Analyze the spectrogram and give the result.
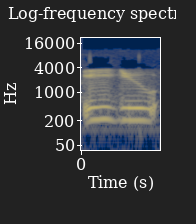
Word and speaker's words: Eurasier: No, Eurasier. Eurasia. – Okay. – Sort of a combo, Europe and Asia together, but Eurasia. So the end is I-E-R. – I-E-R.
